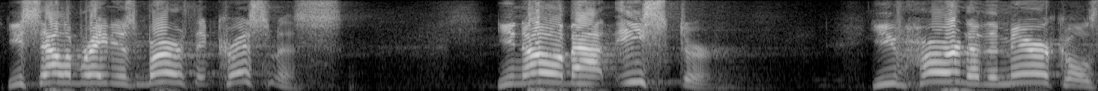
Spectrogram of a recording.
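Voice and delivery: loud, high preaching at full force; fervent pulpit delivery. Acted. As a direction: drive every line home to the congregation. Preacher addresses congregation.

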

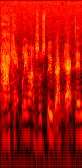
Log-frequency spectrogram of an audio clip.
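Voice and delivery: hushed mock agony, holding the yell in; stifled self-scolding. Preacher acting out pain without waking everybody, stifled self-scolding. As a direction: berate yourself under your breath. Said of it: "if you start yelling and hollering".

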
